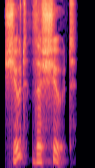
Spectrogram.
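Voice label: "chute-the-chute", British English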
